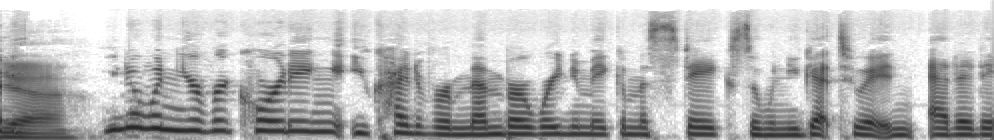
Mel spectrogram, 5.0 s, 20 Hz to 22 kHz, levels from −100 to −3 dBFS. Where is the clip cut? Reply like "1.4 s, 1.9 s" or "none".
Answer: none

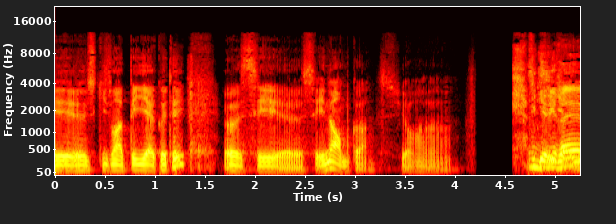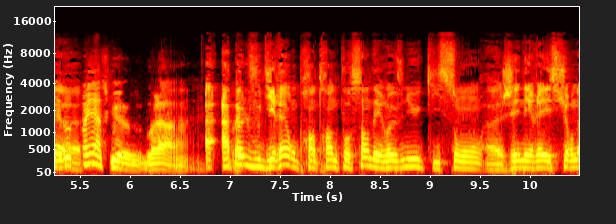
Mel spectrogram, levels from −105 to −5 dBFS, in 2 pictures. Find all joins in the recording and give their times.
4.7 s

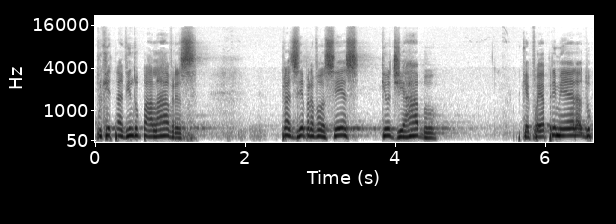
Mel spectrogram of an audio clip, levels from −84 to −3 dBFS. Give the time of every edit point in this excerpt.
5.4 s

